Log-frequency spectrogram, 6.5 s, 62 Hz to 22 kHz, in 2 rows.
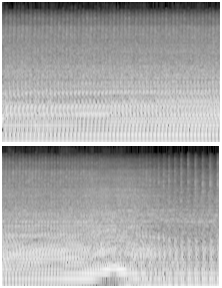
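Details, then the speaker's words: Honda CB450 Black Bomber twin, recently revived, battery meter attached (appears to charge poorly); fires up to an even thumping idle, blips cleanly up and down with no misses or knocks. Earlier suspected slight rattle, cam chain checked. "But you know what? That's okay. Start it up pretty easily. Seems to rev."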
